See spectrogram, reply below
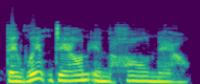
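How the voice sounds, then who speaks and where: A woman reading a children's bedtime story aloud in an expressive, deliberate way, drawing out key words. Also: medium pitch, breathy edge, dry recording, muffled recording.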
